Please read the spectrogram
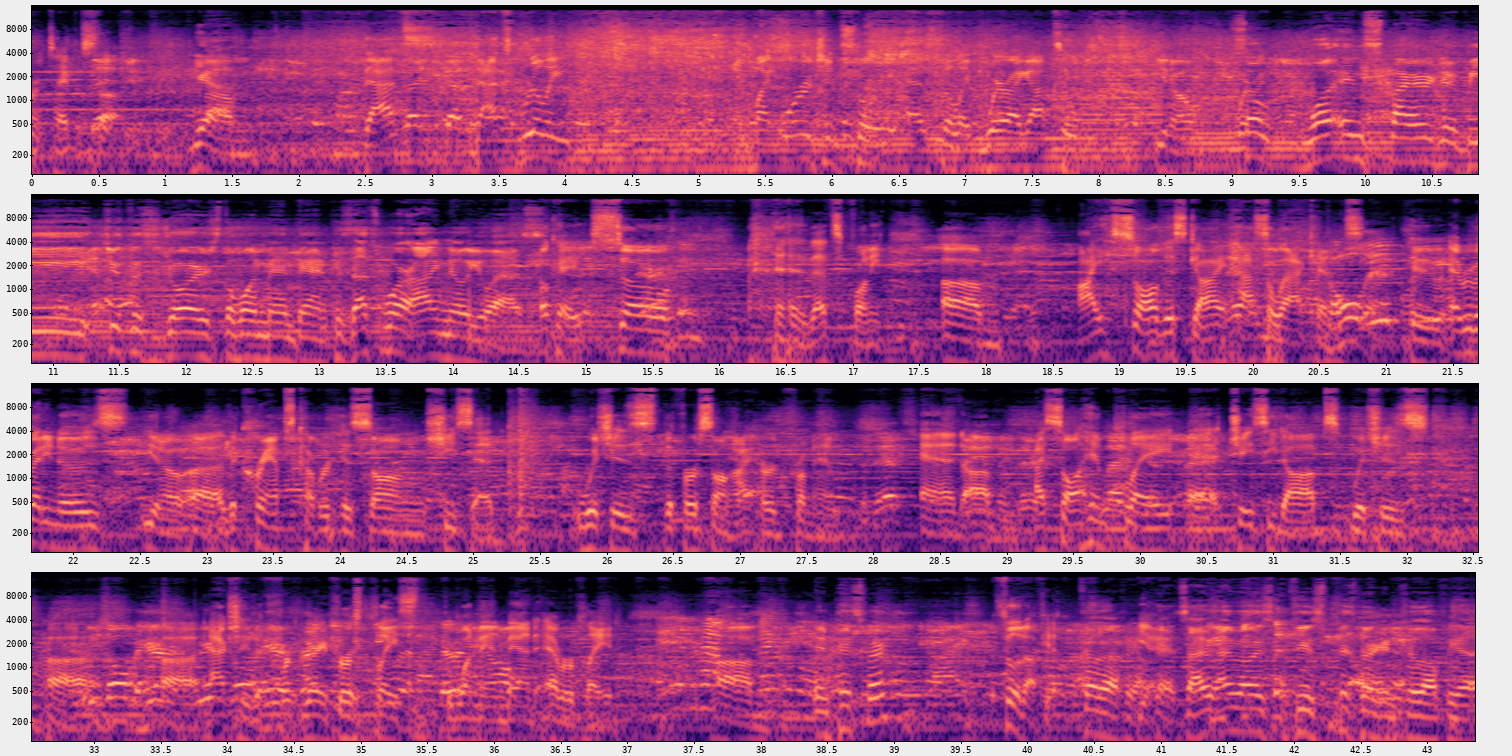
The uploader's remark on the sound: live at The Tower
